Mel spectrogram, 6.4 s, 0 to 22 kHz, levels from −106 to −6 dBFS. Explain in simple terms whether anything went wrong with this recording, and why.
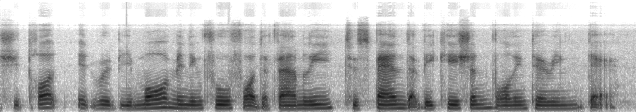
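Microphone volume stepped up at 1.26 s: the calling software judged the microphone too quiet and turned its input level up all at once. The speech and the background noise both suddenly get louder together at that moment, rather than rising gradually.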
